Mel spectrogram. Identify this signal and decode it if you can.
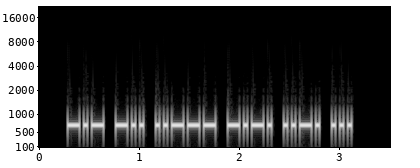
Morse code, heard as a keyed tone, about 37 wpm, 700 Hz. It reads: KD2CFS
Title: Speed Racing - USA 2x3 Call Signs 30wpm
